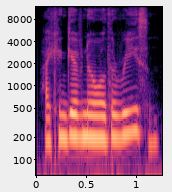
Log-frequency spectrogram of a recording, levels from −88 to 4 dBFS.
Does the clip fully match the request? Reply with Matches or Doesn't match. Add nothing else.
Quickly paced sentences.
Matches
